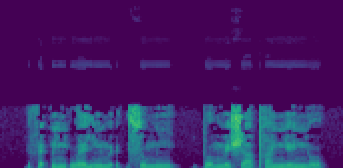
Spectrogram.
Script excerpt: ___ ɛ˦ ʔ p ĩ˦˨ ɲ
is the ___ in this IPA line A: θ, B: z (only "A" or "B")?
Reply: A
